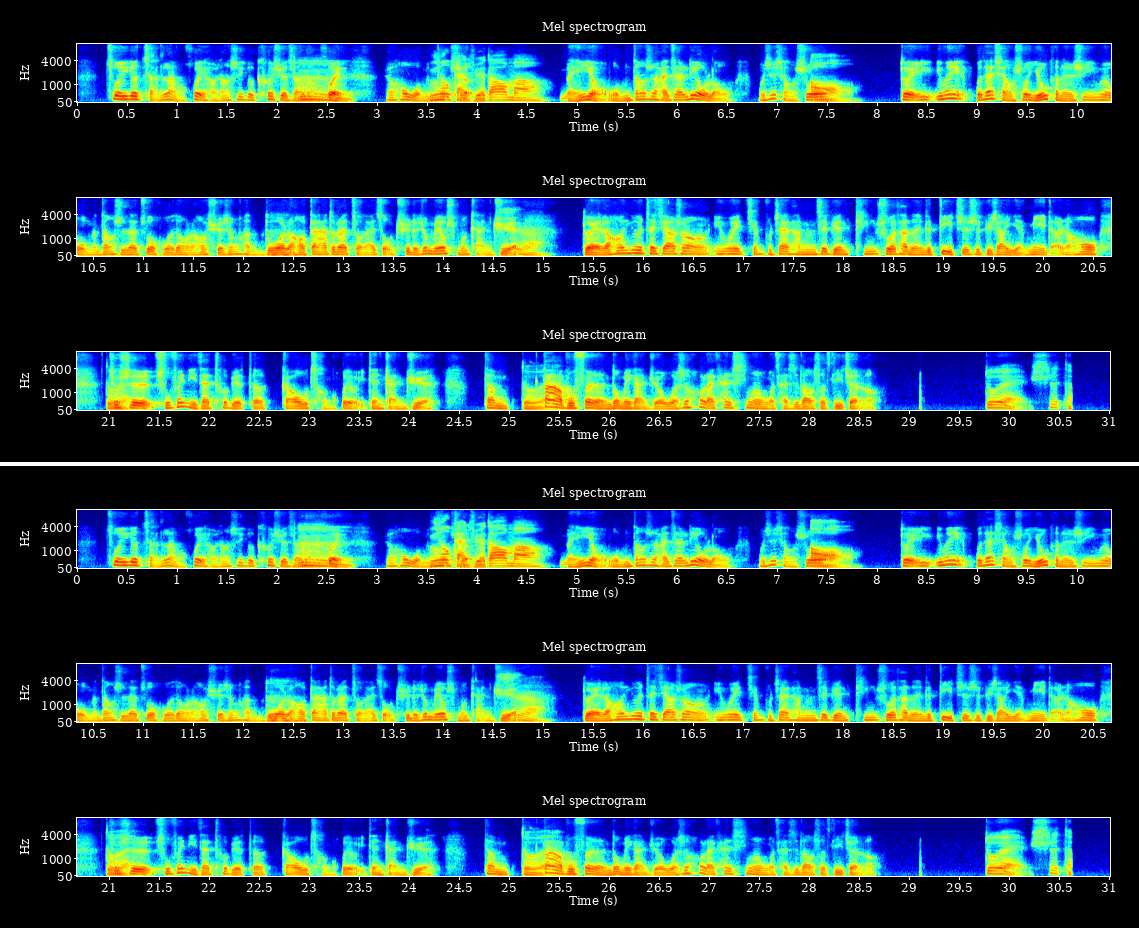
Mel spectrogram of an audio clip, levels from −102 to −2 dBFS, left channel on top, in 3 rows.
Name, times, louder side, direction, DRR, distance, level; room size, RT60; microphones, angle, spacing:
voice 1, 0.3-2.7 3.1-4.0 4.8-6.6 6.8-7.6 8.2-14.9 15.4-25.0 25.3-28.7, left 1 dB, 40° left, 3.1 m, -24 dB
voice 2, 2.2-2.7 3.5-4.7 7.3-7.7 12.2-12.6 14.5-15.0 21.0-21.3 25.1-25.5 29.8-30.6, right 1 dB, 25° right, 8.0 m, -25 dB
head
